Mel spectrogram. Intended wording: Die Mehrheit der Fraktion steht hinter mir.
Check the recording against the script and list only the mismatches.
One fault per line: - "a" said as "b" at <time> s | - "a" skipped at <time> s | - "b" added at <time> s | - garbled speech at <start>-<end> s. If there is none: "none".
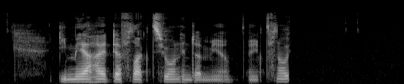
- "steht" skipped at 1.8 s
- garbled speech at 2.4-2.9 s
